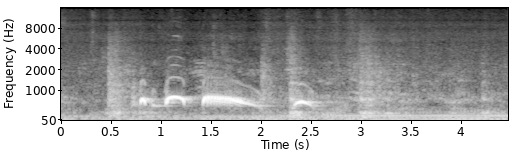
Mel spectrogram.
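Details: Spotted dove cooing as a lure call to excite a decoy bird: a short coo, a doubled coo, a long drawn-out falling note, then a final soft coo, with clicks and knocks in the background.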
